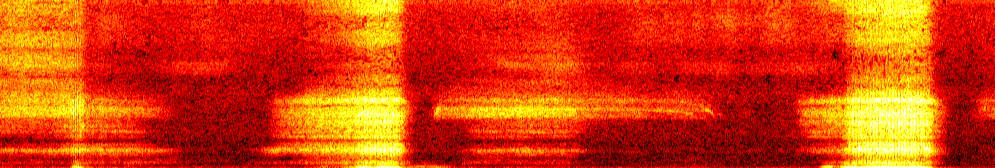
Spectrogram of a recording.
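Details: A puppy adopted from a rescue organization snores while asleep in a lap, tongue out and drooling. Two deep, rumbling snorts come about four seconds apart, each followed by soft, hissing breaths.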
